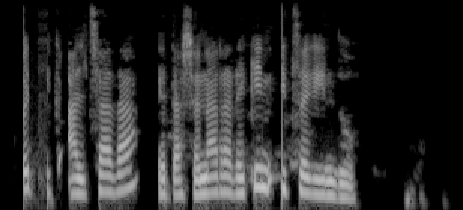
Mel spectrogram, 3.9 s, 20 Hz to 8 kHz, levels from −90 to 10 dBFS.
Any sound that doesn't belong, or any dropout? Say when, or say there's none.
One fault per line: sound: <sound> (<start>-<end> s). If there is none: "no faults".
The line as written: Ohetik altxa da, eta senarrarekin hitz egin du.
sound: dropout (0.3-0.4 s)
